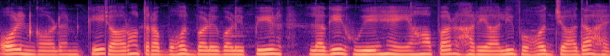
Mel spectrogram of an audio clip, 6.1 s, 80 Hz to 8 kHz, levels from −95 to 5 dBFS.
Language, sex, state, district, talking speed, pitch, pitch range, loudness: Hindi, female, Bihar, Madhepura, 175 wpm, 195 Hz, 190-210 Hz, -16 LUFS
